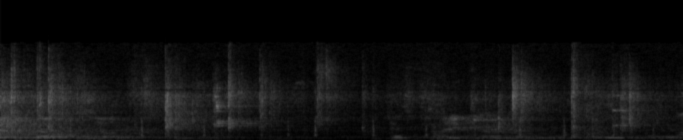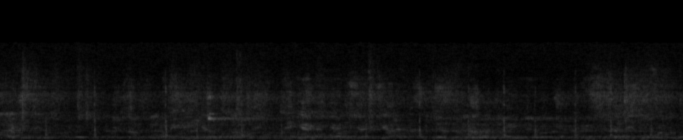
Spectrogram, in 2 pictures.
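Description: Several young men chat at a distance in an echoing hall.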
